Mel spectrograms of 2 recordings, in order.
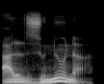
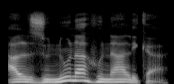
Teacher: If you were to pause on this word, you'd pronounce that final "a" sound, "al zununa". But when you connect it to the next word, that written alif goes silent. You read it as "al zununa hunalika".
